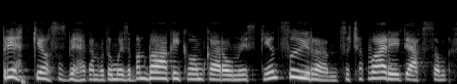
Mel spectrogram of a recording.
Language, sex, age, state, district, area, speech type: Kashmiri, female, 18-30, Jammu and Kashmir, Anantnag, rural, spontaneous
